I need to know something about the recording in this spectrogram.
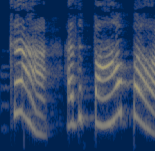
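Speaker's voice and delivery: put-on young boy asking his big sister; little boy. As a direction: play the little brother, curious. Little brother explains belly.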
